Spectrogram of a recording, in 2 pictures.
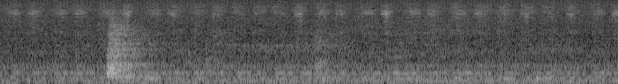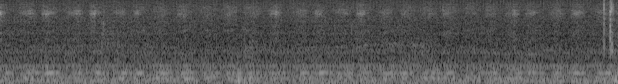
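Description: A cabinet scraper is rubbed back and forth on a sharpening stone with a rocking motion, giving a faint, continuous gritty scratching with one brief sharper scrape near the start.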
